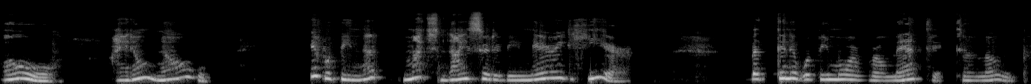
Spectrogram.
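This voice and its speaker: A woman's voice: on the high side, lively intonation, takes it slowly, warm tone, husky, exaggerated voice, low-quality recording. A woman playing a spoiled, naively callous young heiress in an old-time radio style drama, girlish and breezy in manner. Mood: coy, airy. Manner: breezy, girlish, petulant when crossed.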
